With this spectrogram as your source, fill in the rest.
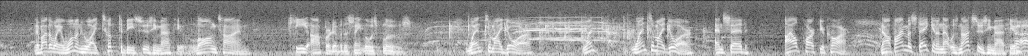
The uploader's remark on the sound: Signed off for the last time on KMOX. A live broadcast at the Summit Restaurant in downtown St.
